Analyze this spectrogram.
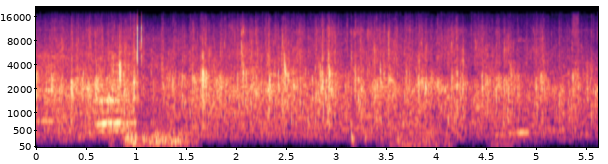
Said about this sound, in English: Come on, I'll encourage you this morning. Why don't we clap hands to the Lord? Why don't we lift our voice just for a moment? Why don't we just shout for a minute?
